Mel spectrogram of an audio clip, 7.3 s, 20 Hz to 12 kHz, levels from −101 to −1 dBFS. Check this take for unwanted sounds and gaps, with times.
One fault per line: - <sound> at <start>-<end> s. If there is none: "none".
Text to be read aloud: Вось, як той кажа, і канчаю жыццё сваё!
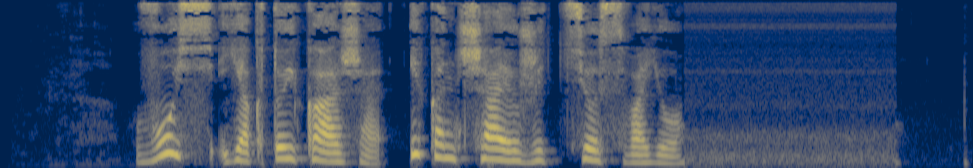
none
